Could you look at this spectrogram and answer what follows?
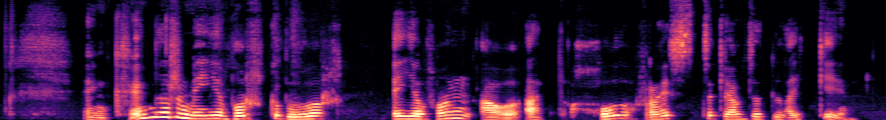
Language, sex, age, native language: Icelandic, female, 50-59, English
